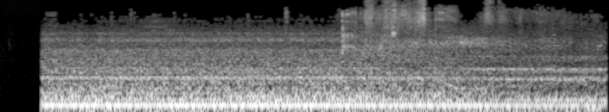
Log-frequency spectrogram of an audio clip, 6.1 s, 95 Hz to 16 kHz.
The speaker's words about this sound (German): Ich fand den Volvo 850, den mein Vater damals hatte, einfach schön, vor allem vom Sound her und vom Sitzkomfort. Ich zeig mal kurz ein Video, da geht es vor allem um den Sound von diesem Fünfzylinder. Fünfzylinder-Sauger genial einfach beim Fahren.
